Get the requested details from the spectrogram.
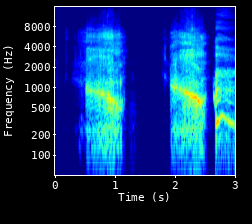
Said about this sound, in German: Liebe Menschen, draußen an den Stammempfängern, es tut wahnsinnig gut, offen zu grunzen. Ach. Komm mal, wir machen jetzt einmal gemeinsam das Grunzen.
